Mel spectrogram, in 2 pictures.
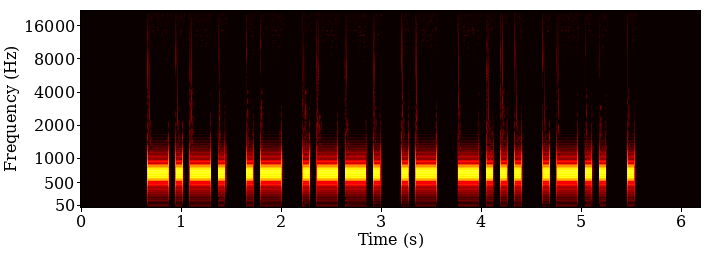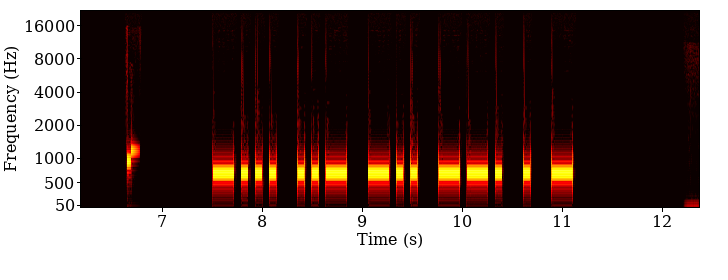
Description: Morse code, heard as a keyed tone, about 17 wpm, 700 Hz. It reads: CAPABLE BUDGET
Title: Sentences from Top 1200 Words - New Word Drill - 17wpm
